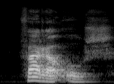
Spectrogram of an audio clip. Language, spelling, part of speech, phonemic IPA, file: Dutch, farao's, noun, /ˈfaraos/, Nl-farao's.ogg
- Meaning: plural of farao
